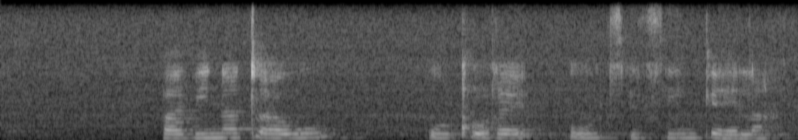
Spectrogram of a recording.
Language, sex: Northern Sotho, female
